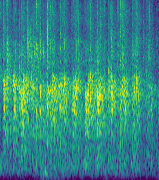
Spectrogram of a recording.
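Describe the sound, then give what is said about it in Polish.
An audience applauds steadily, a dense wash of many hands clapping at a moderate level with no voices over it, holding even from start to finish. “wielkie brawa.”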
